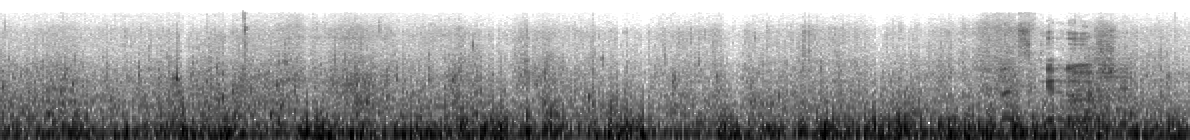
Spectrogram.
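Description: Wind and large waves on the Danube in heavy fog, heard from a boat: a dense, rough rush of wind buffeting the microphone over sloshing water, loud and continuous throughout.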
